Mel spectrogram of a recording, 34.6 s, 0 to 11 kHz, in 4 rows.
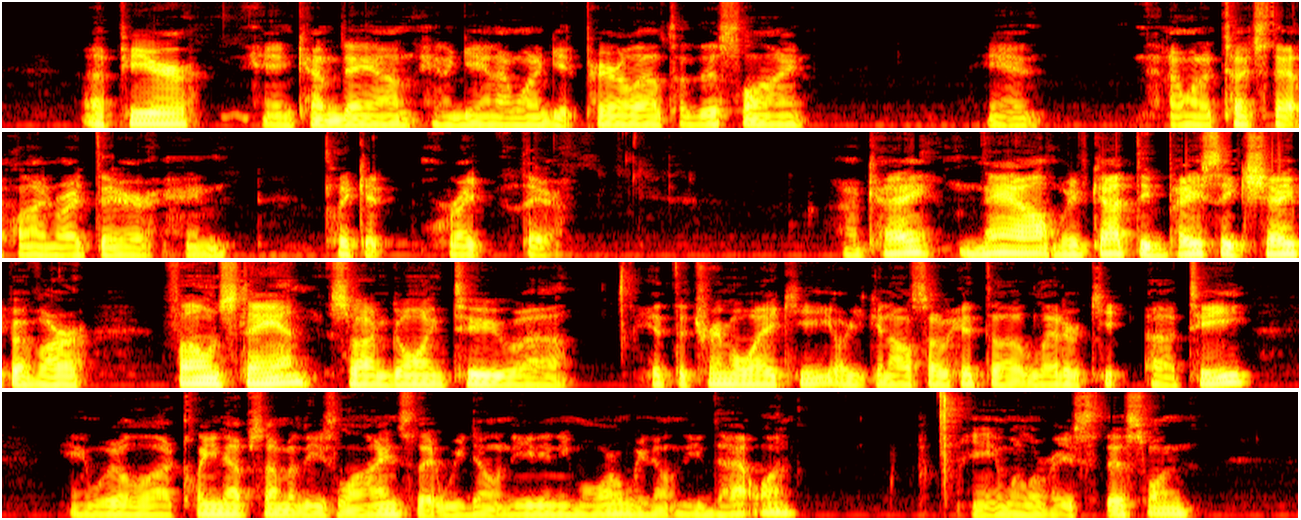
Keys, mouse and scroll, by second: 1.0 click, 9.4 click, 13.8 click, 24.5 click, 29.9 click, 32.9 click.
